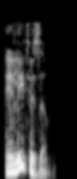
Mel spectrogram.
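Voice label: "elitism", British English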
